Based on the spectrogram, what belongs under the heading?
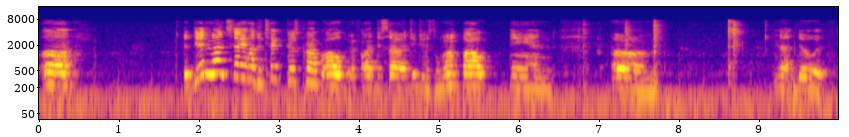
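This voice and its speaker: Lady talking slow through a dried-up face mask, chatty vlog, echoey room. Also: medium pitch, lively intonation, highs cut off, background noise. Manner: chatty, says y'all a lot, nervous giggles. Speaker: beauty vlogger. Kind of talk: casual chat to camera. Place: indoors at home.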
